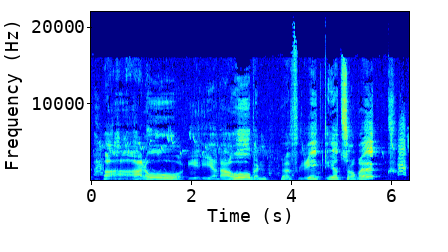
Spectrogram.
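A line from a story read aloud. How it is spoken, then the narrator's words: Sudden loud call. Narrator (German): Plötzlich rief laut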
